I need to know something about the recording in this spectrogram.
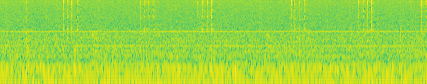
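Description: Faint computer mouse clicks, about six short clusters of double-clicks roughly a second apart, over a steady low electrical hum.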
